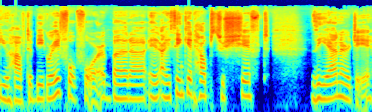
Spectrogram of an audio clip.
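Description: A woman speaks with a Portuguese accent at a fairly low pitch. Her pace is moderate. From Brazil. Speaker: podcast co-host. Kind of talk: casual chat.

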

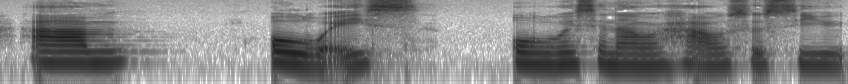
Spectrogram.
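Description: A woman's very slow, monotone, flat delivery in a Russian accent, on a very clean recording with a silent background. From Ukraine, Crimea. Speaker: Ukrainian refugee. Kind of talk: casual group conversation.

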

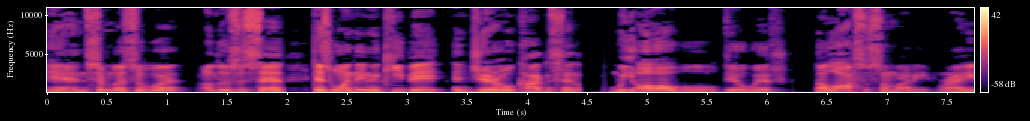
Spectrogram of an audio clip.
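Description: In an American accent, a man with a normal speaking voice talks at a moderate pace and medium pitch with lively intonation. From Florida. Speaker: clinical social worker. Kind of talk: casual chat.

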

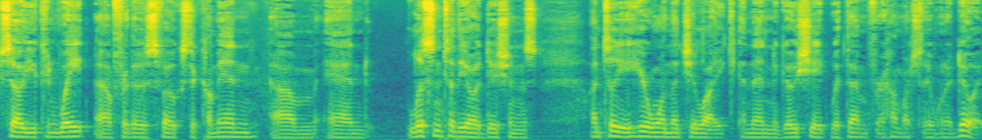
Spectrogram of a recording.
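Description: A man at a moderate pace, fairly low in pitch, somewhat breathy and monotone, against a quiet background. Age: old. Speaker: author podcaster. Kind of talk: monologue talk. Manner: hesitant, filler-heavy.

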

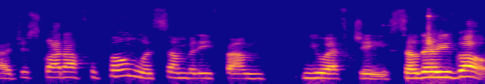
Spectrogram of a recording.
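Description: An unremarkable speaking voice with a Canadian accent and fairly even intonation. It moves at a moderate pace with a dry, close sound with no echo. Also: woman. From Canada. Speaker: international business lawyer. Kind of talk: interview.

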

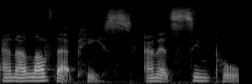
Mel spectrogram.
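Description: In an Australian accent, a woman speaks with a very deep, low pitch in a very clean recording with a silent background. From Australia, Melbourne. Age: 40s. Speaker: aromatherapist. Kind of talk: casual interview. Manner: animated.

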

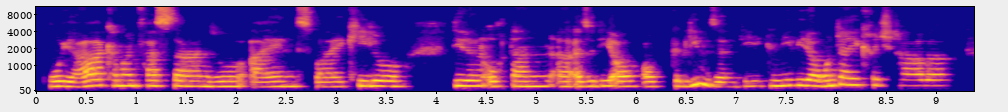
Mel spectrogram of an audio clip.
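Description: Her voice is medium in pitch and somewhat breathy. This woman's intonation stays monotone and flat. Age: 50s. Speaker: dental prophylaxis assistant, weight-loss client. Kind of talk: interview testimony. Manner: hesitant, many fillers.

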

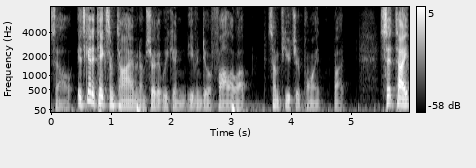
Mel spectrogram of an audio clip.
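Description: A man's fairly low, fast-moving speech with an American accent, a plain, everyday voice, on a very clean recording with a silent background. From US Northeast, Philadelphia. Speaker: birder and bike-trip adventurer. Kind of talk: interview conversation.

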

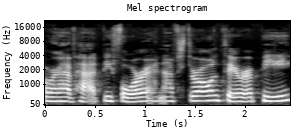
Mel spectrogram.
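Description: A woman is speaking. She has a Danish accent. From Denmark. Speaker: numerologist. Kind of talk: interview.

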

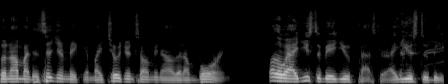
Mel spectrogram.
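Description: Dry and close with no echo, a man with a New York accent talks at a very fast pace in a medium pitch with a dark, mellow tone and ordinary pitch variation. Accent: New York (Bronx). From New York City, the Bronx. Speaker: podcast co-host. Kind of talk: casual chat.

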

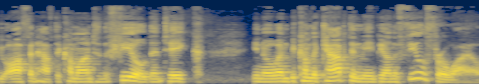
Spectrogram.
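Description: On a very clean recording with a silent background, a somewhat breathy man speaks at a fairly quick pace in a fairly high pitch with ordinary pitch variation. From Israel. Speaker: health tech CEO. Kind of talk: interview.

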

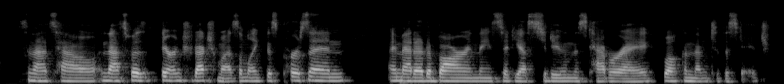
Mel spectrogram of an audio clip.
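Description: A woman's very deep, low voice, monotone and flat, fairly quick, with big swings in loudness against a quiet background. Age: 20s. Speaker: podcast host. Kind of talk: casual chat.

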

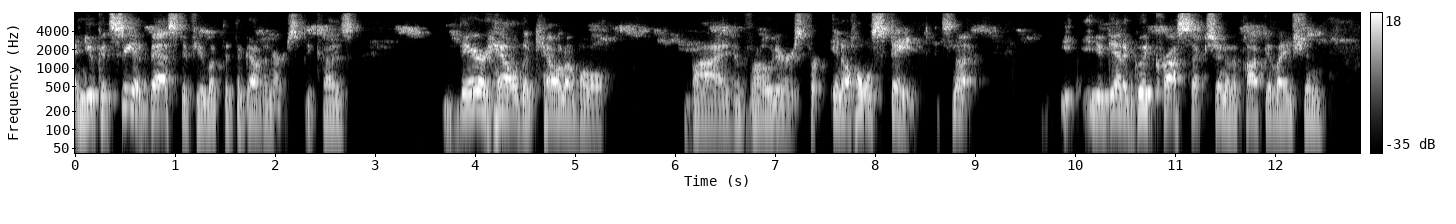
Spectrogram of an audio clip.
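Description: A man speaks at a moderate pace with a fairly high pitch and ordinary pitch variation. His voice is somewhat breathy. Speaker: author and education policy writer. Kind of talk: interview.

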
